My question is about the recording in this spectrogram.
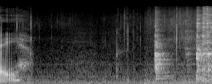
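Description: Fork stirring a wet mix of beaten egg, barbecue sauce and ketchup in a bowl: a faint, steady soft scraping, with a brief louder noise near the end.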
